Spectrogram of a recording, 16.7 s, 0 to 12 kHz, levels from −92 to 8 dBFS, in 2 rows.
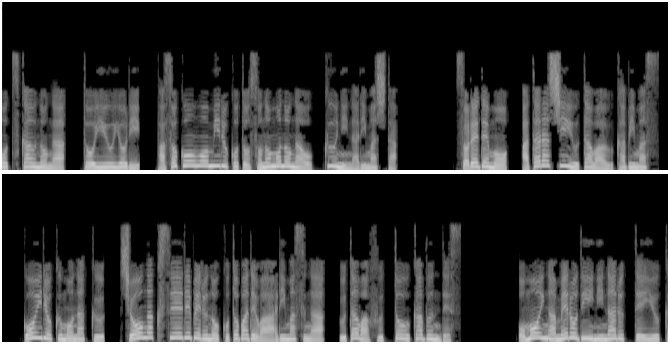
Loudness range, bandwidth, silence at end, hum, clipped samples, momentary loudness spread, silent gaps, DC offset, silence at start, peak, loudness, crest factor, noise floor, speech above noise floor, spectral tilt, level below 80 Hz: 2 LU; 8.8 kHz; 0 s; none; under 0.1%; 7 LU; 0.81-0.98 s, 1.74-1.91 s, 4.96-5.64 s, 6.34-6.47 s, 8.23-8.55 s, 9.62-9.80 s, 12.38-12.54 s, 14.08-14.75 s; under 0.1%; 0 s; -4 dBFS; -19 LUFS; 14 dB; under -90 dBFS; over 71 dB; -5.5 dB/octave; -54 dBFS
